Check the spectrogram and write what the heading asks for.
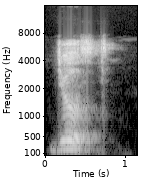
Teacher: It's palato-alveolar and affricate.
